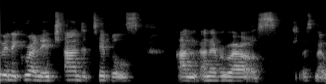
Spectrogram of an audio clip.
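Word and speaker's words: Theobalds: um and then they went off to tibbles this is how they pronounce theo bells in those days um and which was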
